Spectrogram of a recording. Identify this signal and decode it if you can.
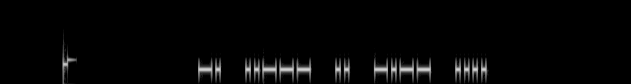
Morse code, heard as a keyed tone, about 28 wpm, spaced as for 20 wpm, 700 Hz. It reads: N2IYH
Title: USA Call Signs - 5 Characters - 2x Character Spacing - 28wpm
